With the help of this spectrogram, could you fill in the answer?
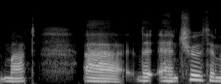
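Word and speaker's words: Maat: and moral spheres and Mott is spelled m-a Apostrophe a t and that's how I pronounce it Matt uh the and truth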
